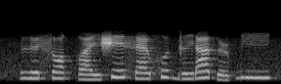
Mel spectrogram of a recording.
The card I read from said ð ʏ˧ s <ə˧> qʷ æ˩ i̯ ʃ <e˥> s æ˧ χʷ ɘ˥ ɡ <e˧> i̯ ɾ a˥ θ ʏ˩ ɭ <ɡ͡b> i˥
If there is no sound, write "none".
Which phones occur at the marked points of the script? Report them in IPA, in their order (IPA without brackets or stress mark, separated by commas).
ɔ˧, e˥, ɘ˧, ɓ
